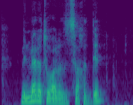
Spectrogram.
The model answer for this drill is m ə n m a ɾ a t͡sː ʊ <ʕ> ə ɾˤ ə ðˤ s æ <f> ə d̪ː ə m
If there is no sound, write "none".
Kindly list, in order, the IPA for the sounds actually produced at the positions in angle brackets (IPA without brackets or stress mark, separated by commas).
ʁ, χ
